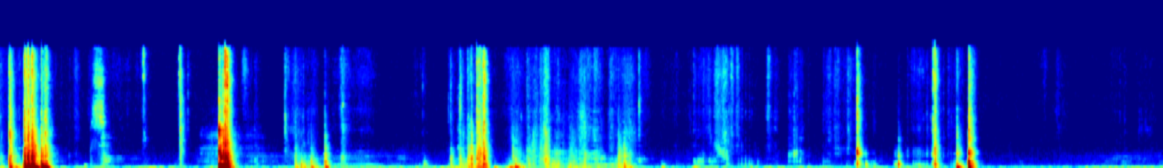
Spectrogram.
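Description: Crafting handling noises as card stock, ribbon and small tools are moved and set down on a work mat. There are a few sharp knocks and taps, the loudest about half a second in and again at about three and a half seconds, with paper rustling in between and a cluster of taps near the end.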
